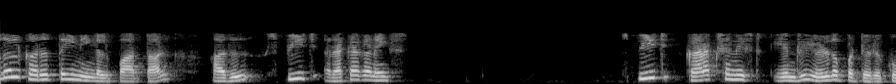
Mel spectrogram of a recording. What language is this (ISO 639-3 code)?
tam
